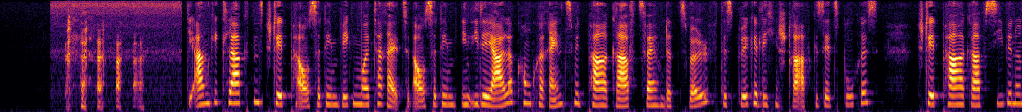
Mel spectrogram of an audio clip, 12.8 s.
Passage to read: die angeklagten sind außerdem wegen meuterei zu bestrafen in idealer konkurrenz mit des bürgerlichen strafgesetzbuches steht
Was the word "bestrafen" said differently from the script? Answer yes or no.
yes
